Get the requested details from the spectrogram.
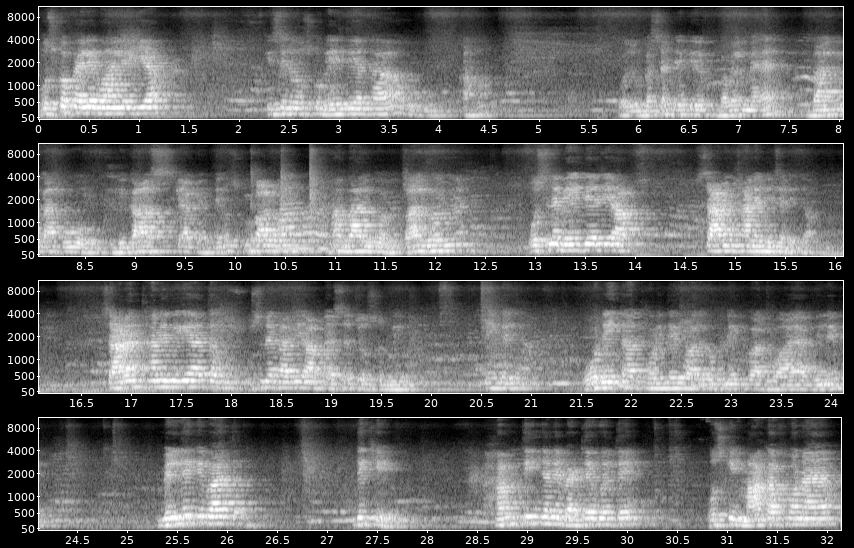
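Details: Adult male speaker; normal speech.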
